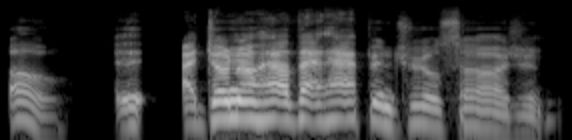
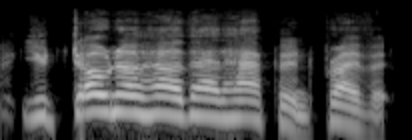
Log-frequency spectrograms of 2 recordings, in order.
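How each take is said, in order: First: Lightly voiced clueless recruit, quick and higher; recruit private. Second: Loud, high incredulous mock sergeant; drill sergeant. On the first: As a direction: imitate a private pleading ignorance to his sergeant. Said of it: "you hear the private". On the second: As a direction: fire the excuse back at the recruit in disbelief. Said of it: "the drill sergeant goes".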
